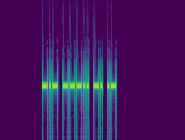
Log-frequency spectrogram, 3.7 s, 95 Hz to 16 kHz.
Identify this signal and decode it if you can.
Morse code, heard as a keyed tone, about 34 wpm, 700 Hz. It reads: K8NA
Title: Easy Call Signs Repeated 3x - 35wpm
